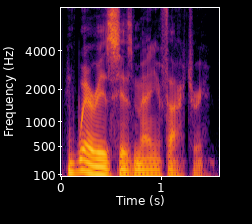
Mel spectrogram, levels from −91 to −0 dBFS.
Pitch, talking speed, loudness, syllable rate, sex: 85 Hz, 190 wpm, -17 LUFS, 7.4 syllables/s, male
